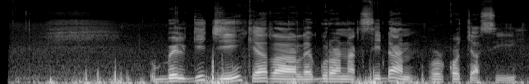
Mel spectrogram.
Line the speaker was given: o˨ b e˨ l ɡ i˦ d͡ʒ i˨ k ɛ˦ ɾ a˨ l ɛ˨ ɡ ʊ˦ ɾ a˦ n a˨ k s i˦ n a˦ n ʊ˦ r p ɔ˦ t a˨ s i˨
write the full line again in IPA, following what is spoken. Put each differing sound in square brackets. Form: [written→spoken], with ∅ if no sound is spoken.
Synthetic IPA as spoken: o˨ b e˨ l ɡ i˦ d͡ʒ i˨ k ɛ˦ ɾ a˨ l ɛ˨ ɡ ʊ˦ ɾ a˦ n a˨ k s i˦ [n→d] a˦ n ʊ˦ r [p→k] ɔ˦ [t→t͡ʃ] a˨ s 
